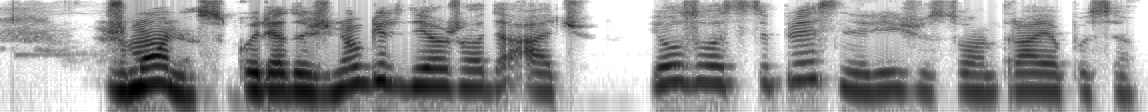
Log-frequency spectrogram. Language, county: Lithuanian, Klaipėda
